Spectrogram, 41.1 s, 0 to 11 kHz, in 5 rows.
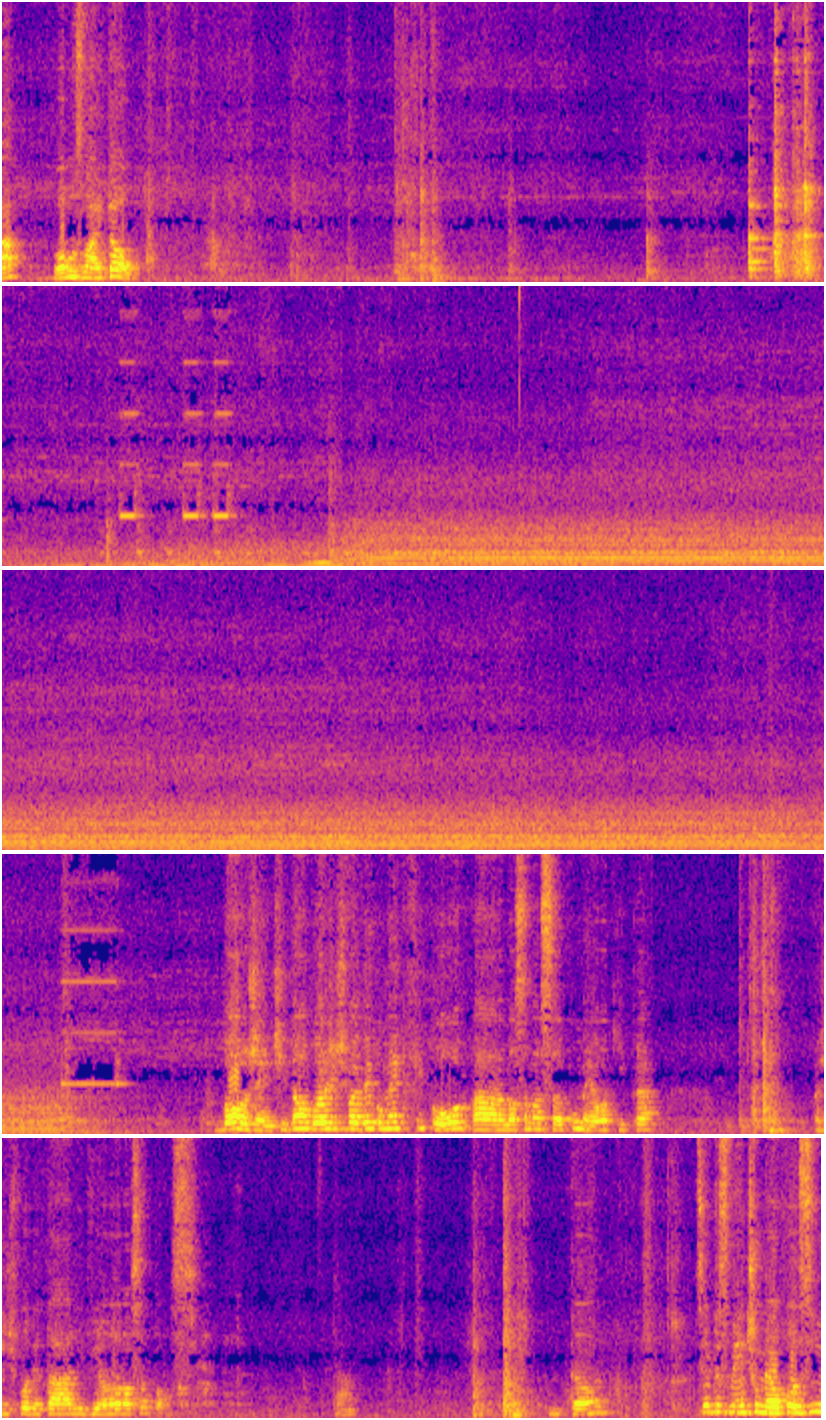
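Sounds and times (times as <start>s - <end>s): microwave oven humming: 7.5s - 26.2s
keypad beeps: 9.4s - 10.6s, 25.2s - 26.0s.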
